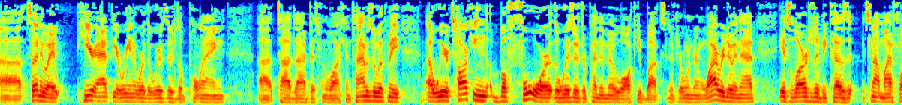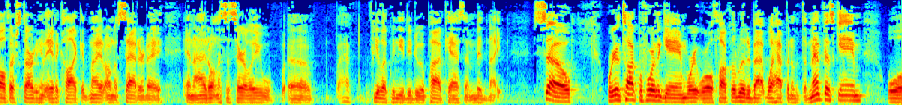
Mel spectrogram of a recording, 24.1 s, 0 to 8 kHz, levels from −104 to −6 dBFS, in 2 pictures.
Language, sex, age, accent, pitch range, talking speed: English, male, 30-49, American, 100-120 Hz, 240 wpm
